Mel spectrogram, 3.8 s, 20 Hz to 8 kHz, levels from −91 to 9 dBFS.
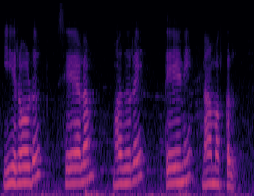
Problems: low volume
